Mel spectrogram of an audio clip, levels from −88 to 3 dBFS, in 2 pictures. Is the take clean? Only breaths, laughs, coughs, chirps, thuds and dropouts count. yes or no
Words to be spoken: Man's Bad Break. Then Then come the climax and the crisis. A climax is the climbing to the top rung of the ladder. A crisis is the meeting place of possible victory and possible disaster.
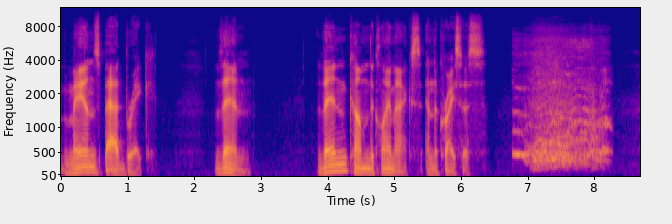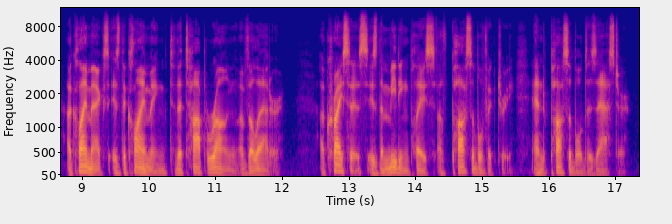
no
